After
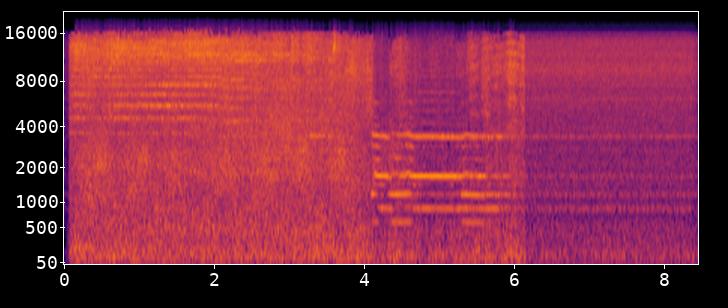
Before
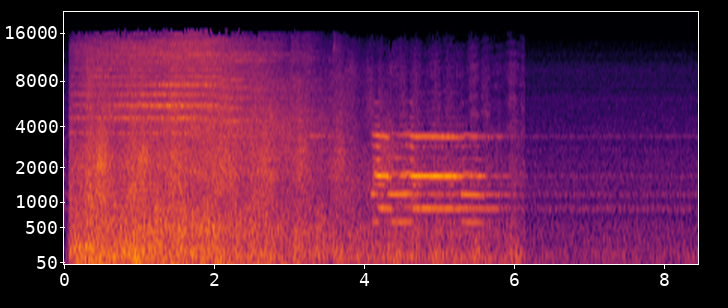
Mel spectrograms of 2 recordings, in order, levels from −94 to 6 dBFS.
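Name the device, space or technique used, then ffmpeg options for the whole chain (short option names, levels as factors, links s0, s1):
FM broadcast chain: -filter_complex "[0:a]highpass=59,dynaudnorm=f=110:g=3:m=6.31,acrossover=split=340|690|2800[s0][s1][s2][s3];[s0]acompressor=threshold=0.0794:ratio=4[s4];[s1]acompressor=threshold=0.0398:ratio=4[s5];[s2]acompressor=threshold=0.158:ratio=4[s6];[s3]acompressor=threshold=0.0316:ratio=4[s7];[s4][s5][s6][s7]amix=inputs=4:normalize=0,aemphasis=mode=production:type=75fm,alimiter=limit=0.355:level=0:latency=1:release=27,asoftclip=type=hard:threshold=0.266,lowpass=f=15000:w=0.5412,lowpass=f=15000:w=1.3066,aemphasis=mode=production:type=75fm,volume=0.398"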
